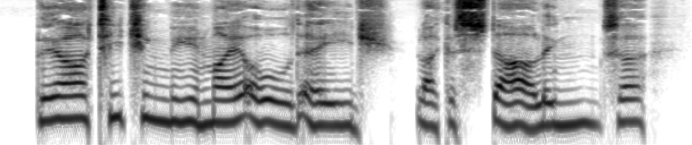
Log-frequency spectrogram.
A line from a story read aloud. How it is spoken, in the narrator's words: Gavrila answered mournfully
